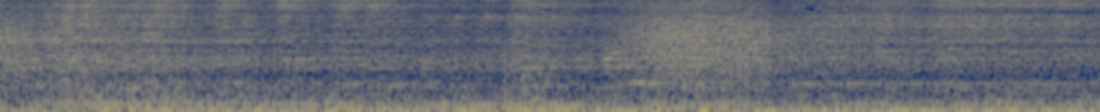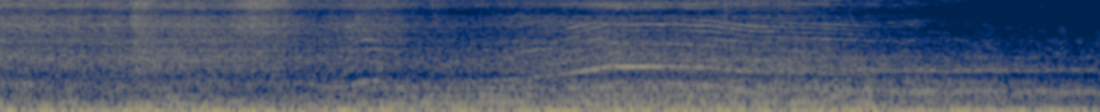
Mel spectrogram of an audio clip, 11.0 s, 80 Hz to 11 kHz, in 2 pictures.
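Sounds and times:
deep fireworks rumble: 0.0 - 9.0.

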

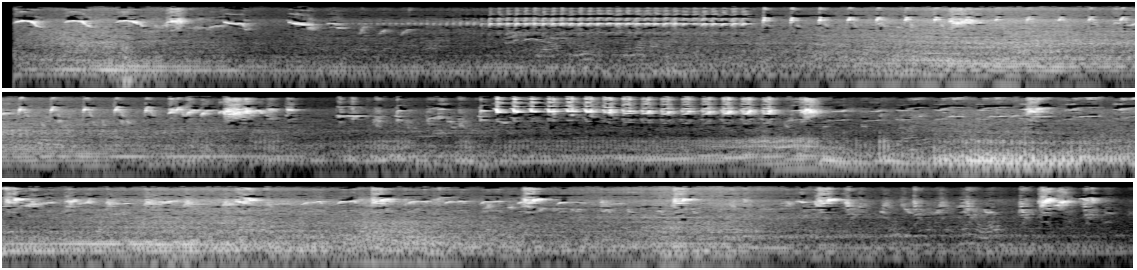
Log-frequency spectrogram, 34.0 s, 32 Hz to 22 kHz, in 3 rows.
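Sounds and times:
bird singing varied song: 0.1 - 33.9.

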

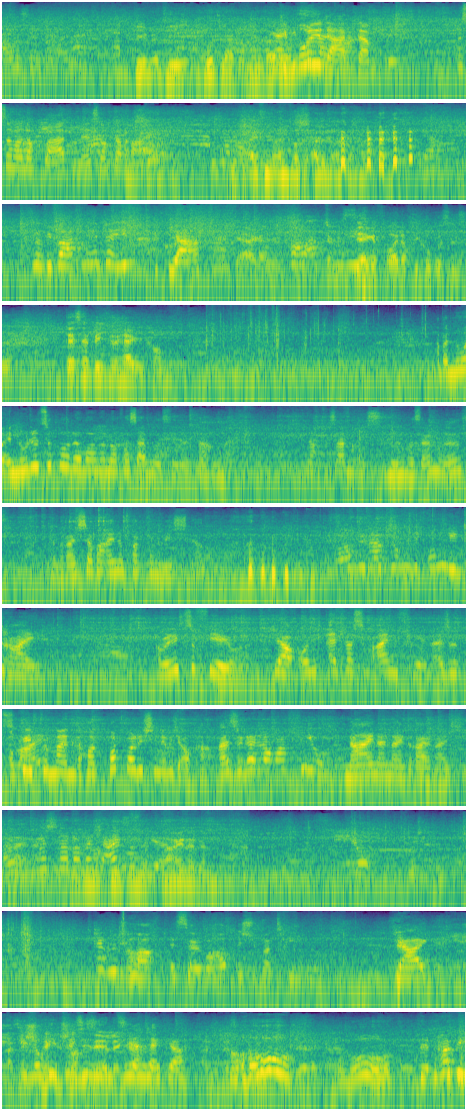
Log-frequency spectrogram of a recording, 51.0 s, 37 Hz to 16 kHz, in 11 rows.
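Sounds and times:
refrigerated cases humming: 0.0 - 51.0
plastic packaging crinkling: 15.9 - 18.2.

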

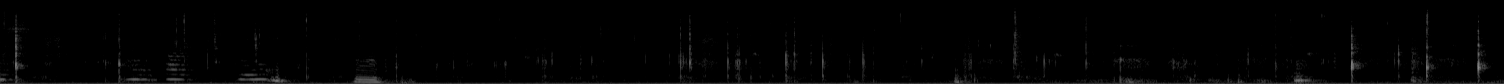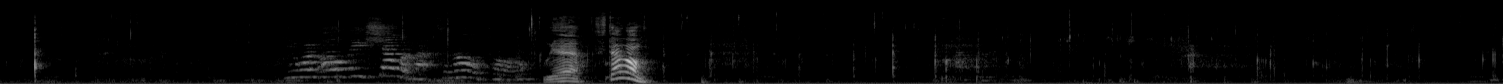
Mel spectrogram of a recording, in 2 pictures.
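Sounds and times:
dog chewing on a toy: 0.0 - 30.0.

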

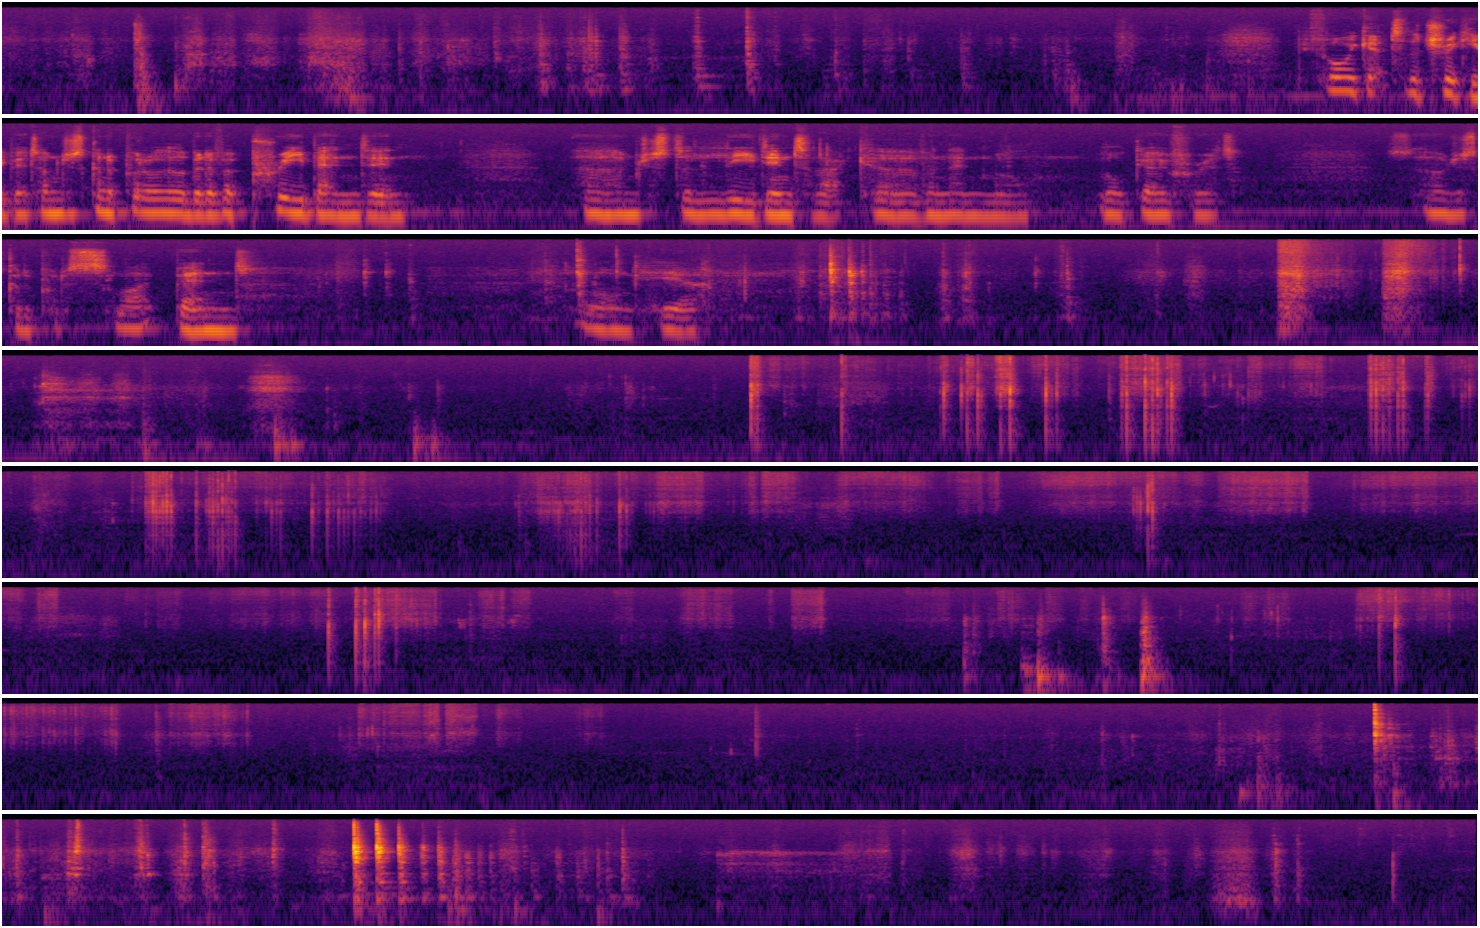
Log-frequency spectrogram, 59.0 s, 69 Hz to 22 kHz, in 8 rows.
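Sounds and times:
wood knocking and rattling: 51.3 - 54.8.

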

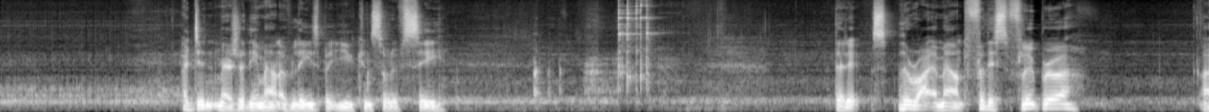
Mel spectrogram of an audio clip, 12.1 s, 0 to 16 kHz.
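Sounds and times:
glass lid clinking: 6.2 - 6.8.

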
